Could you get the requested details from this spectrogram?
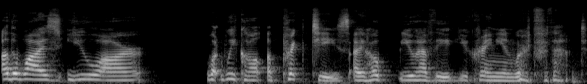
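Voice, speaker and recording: A woman with an American accent speaks at a medium pitch and a moderate pace. Her intonation is fairly even, with vocal fry. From California. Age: 70s. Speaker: recovery program speaker. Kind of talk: personal testimony.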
